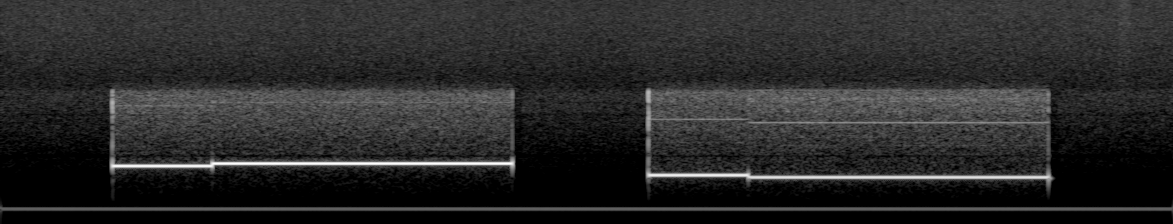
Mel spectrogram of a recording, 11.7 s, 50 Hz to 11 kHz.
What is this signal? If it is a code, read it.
Two-tone page, heard as a one-second tone, then a three-second tone, about 830 then 880 Hz, about 670 then 640 Hz. It is heard from 1.1 to 10.5 s.
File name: Portage 154.385 Paging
